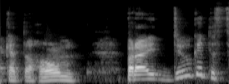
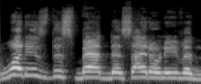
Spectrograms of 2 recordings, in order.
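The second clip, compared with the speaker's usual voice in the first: mock, pitched-up, hollering yell; 9 semitones higher than usual. Describing the audience's reaction to what happens on screen; imitating them yelling at the screen. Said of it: "the audience yelling at the screen going".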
